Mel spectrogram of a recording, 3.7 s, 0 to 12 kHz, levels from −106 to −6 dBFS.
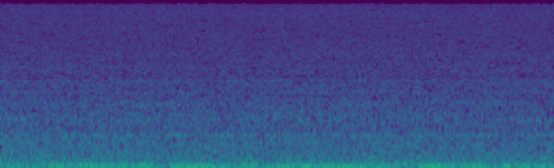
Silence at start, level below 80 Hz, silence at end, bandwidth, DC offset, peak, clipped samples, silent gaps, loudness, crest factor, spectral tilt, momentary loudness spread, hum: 0 s; -54 dBFS; 0 s; 11.5 kHz; under 0.1%; -40 dBFS; under 0.1%; none; -56 LUFS; 12 dB; -5 dB/octave; 2 LU; none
